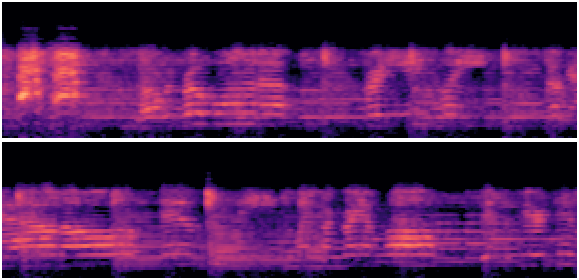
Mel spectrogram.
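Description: A man singing a folk song, with guitar accompaniment.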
